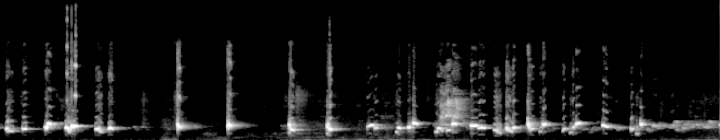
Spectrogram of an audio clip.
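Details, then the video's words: Female yellow-vented bulbul calls for a male, a lure recording for captive birds: a short bubbly cluster, then spaced chirps that quicken into a lively warbled run. "Pancingan Trucukan Betina Memanggil Jantan"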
